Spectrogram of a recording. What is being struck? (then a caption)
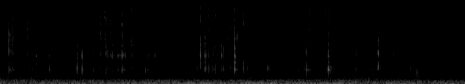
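Gift box wrapped in paper with ribbon. Long nails scratch across the paper wrapping and gold ribbon of a green-wrapped gift box. Dense, bright crinkling and rasping scrapes come in quick overlapping bursts. A steady low hum runs underneath throughout.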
